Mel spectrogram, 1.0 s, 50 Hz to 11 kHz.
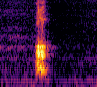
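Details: One short, sharp bark during play between a 5-month-old German Shepherd puppy and an American Eskimo Dog; a single mid-pitched burst with a quiet background hum before and after.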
